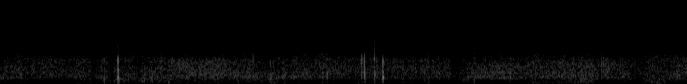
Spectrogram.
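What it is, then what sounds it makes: Wooden hairbrush. Long red-painted nails scratch and tap the solid back of a light wooden paddle hairbrush lying bristles down. A steady, soft scratching hiss centered in the low mids runs throughout, broken by a few sharp, dry taps that die away instantly, one near the start and a quick cluster in the middle.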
